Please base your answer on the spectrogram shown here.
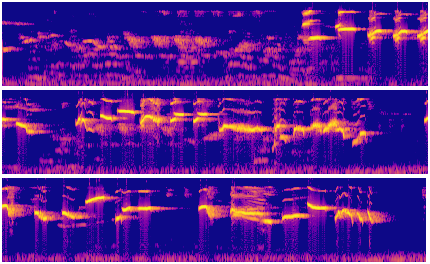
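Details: Oriental magpie-robin (kacer) in full, lively song, recorded as tutor material for training other songbirds: after three quiet seconds, rapid bursts of sharp, varied whistles and chattering notes in quick succession, over a low background hum.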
